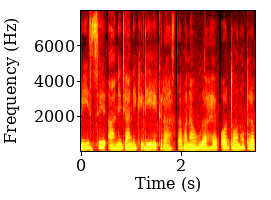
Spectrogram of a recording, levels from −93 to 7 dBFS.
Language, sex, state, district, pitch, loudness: Hindi, female, Uttarakhand, Uttarkashi, 205 Hz, -15 LUFS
